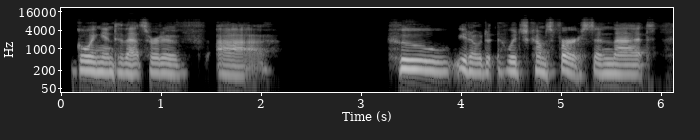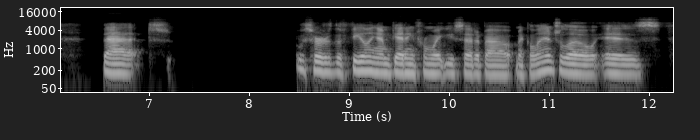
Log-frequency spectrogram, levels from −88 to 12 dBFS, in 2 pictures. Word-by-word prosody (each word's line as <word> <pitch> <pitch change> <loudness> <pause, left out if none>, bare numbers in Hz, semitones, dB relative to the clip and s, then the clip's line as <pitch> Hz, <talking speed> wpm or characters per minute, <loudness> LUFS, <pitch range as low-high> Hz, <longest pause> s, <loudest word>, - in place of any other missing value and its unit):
going 190 -3 +3
into 170 -1 -2
that 155 -1 +1
sort 165 -1 -2
of, 155 0 -4 0.3
uh - - -1 1.4
who, 200 -5 +4
you 215 -4 0
know, 170 -2 -1
d - - -5
which 180 -2 -2
comes 175 -4 -2
first? 170 -2 0
And 160 0 -2
that 150 -1 0 0.6
that 160 -2 +4 1.6
sort 190 -2 +2
of 170 0 -5
the 165 - -4
feeling 185 +1 +1
I'm 160 -2 +2
getting 160 -2 +3
from 160 0 -5
what 155 -1 0
you 155 0 -6
said 150 -1 0
about 140 -1 -1
Michelangelo 155 0 0
is 150 -1 0
160 Hz, 140 wpm, -25 LUFS, 150-180 Hz, 1.6 s, who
